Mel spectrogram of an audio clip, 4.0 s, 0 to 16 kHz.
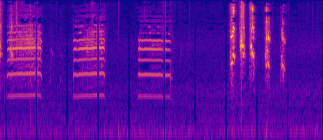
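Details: Bald eagles at a nest in Southwest Florida, early morning, 1 December 2023, female incubating after an owl struck the male: three even, harmonic piping notes about half a second each, then a quick burst of sharper high chitters.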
